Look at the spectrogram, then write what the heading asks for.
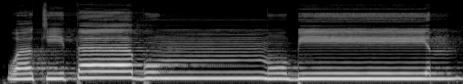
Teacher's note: Lalu berikutnya ada hukum idgham bi gunnah karena ada tanwin dhammah menghadapi huruf mim, maka tanwinnya masuk ke mim. Kitabum bunyi m dan tahan dengungkan.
